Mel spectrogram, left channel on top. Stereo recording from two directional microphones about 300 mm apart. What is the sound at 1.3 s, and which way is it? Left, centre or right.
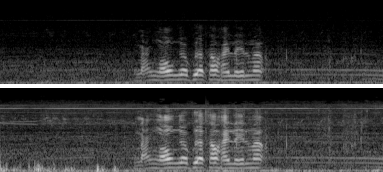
Speech, left.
